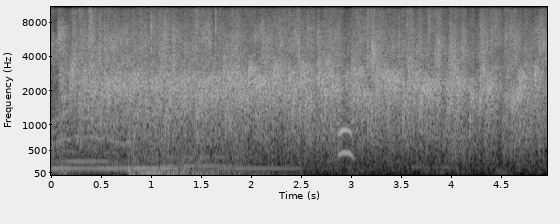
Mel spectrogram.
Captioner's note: applause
